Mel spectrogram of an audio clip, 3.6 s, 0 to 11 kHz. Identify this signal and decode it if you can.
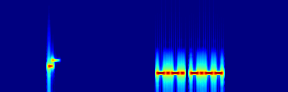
Morse code, heard as a keyed tone, about 41 wpm, 700 Hz. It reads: CY
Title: Multi-letter Phonemes 40wpm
